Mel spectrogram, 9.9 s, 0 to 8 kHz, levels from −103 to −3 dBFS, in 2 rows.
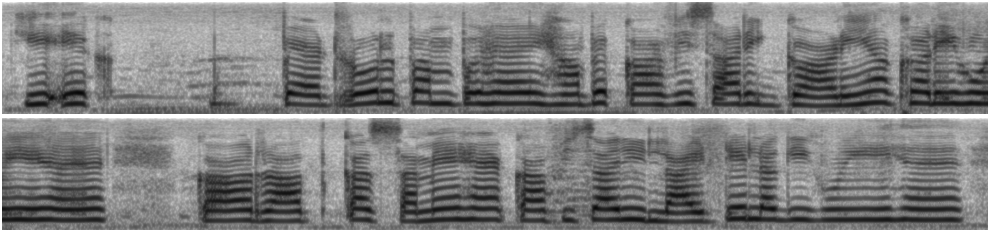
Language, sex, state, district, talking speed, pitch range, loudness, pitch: Hindi, female, Uttar Pradesh, Budaun, 140 wpm, 270-290 Hz, -14 LUFS, 285 Hz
